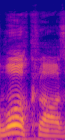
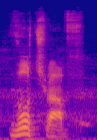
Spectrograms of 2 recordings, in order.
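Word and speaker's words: Wrocław: stadium in V in Vrav the Tinski Arena in Vrav or Warclaw everyone's going to call it but it's pronounced Vrav cuz uh it's the uh Polish pronunciations. W is pronounced with a V.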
